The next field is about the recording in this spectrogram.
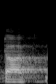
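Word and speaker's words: talk: देखिए ए और ओ यू इन दोनों के बाद यल आएगा तो साइलेंट रहेगा। एग्जाम्पल टॉक, देखिए ए के बाद यल आया, वाक, कॉम, कॉप।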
